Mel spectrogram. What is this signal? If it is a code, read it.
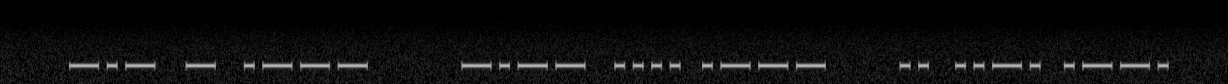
Morse code, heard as a keyed tone, hand-sent with a paddle, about 13 wpm, 880 Hz. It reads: KTJ YHJ IFP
